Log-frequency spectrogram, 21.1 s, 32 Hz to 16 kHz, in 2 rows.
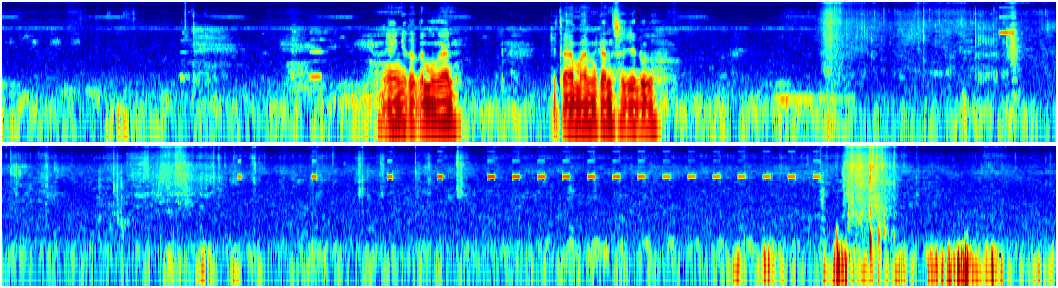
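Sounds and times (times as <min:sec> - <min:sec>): pinpointer high-pitched beeps: 0:10.0 - 0:10.2, 0:12.8 - 0:18.9.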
